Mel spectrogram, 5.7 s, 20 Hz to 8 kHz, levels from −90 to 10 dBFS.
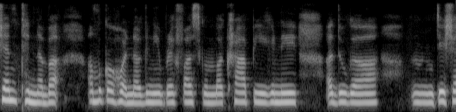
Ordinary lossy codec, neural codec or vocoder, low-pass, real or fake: MP3, 64 kbps; codec, 16 kHz, 2 kbps, X-Codec, WavLM features, trained on Multilingual LibriSpeech; 7.2 kHz; fake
